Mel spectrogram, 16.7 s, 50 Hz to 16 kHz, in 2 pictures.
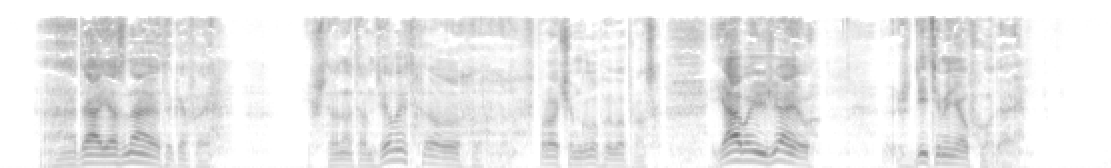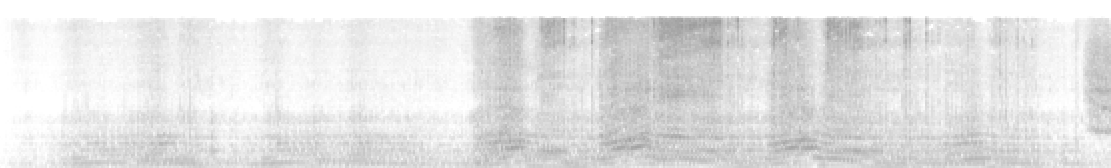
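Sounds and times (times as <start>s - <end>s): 
speech: 0.4s - 1.7s, 2.3s - 7.8s
car engine rumbling while driving slowly through the night in Paris: 8.4s - 16.6s.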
